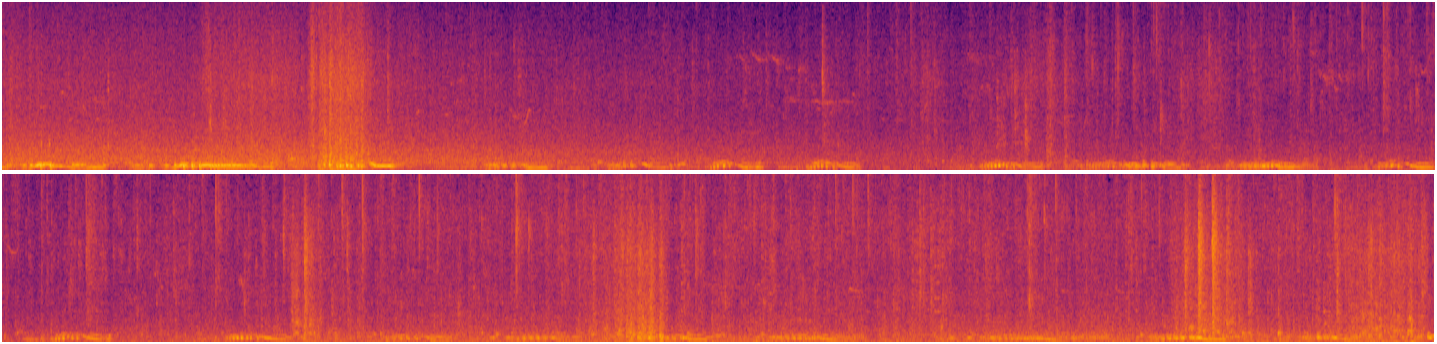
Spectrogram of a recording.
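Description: Pigeons cooing over and over in low, soft calls, with a few short rustling noises, the loudest about three seconds in.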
